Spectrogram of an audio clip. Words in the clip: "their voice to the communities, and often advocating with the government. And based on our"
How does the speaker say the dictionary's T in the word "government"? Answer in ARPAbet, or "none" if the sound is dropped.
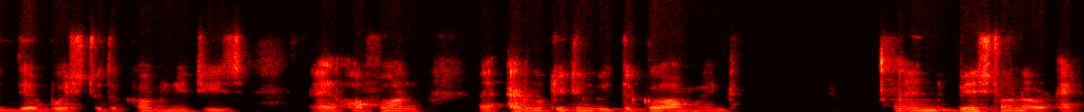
T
